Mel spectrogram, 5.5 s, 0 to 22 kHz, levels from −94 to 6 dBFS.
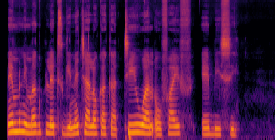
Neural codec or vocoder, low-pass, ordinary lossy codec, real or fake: none; none; none; real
